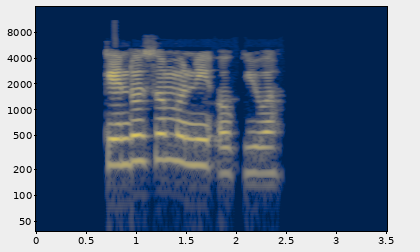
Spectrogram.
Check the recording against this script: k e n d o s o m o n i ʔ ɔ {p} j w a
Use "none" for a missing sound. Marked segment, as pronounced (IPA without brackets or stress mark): k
